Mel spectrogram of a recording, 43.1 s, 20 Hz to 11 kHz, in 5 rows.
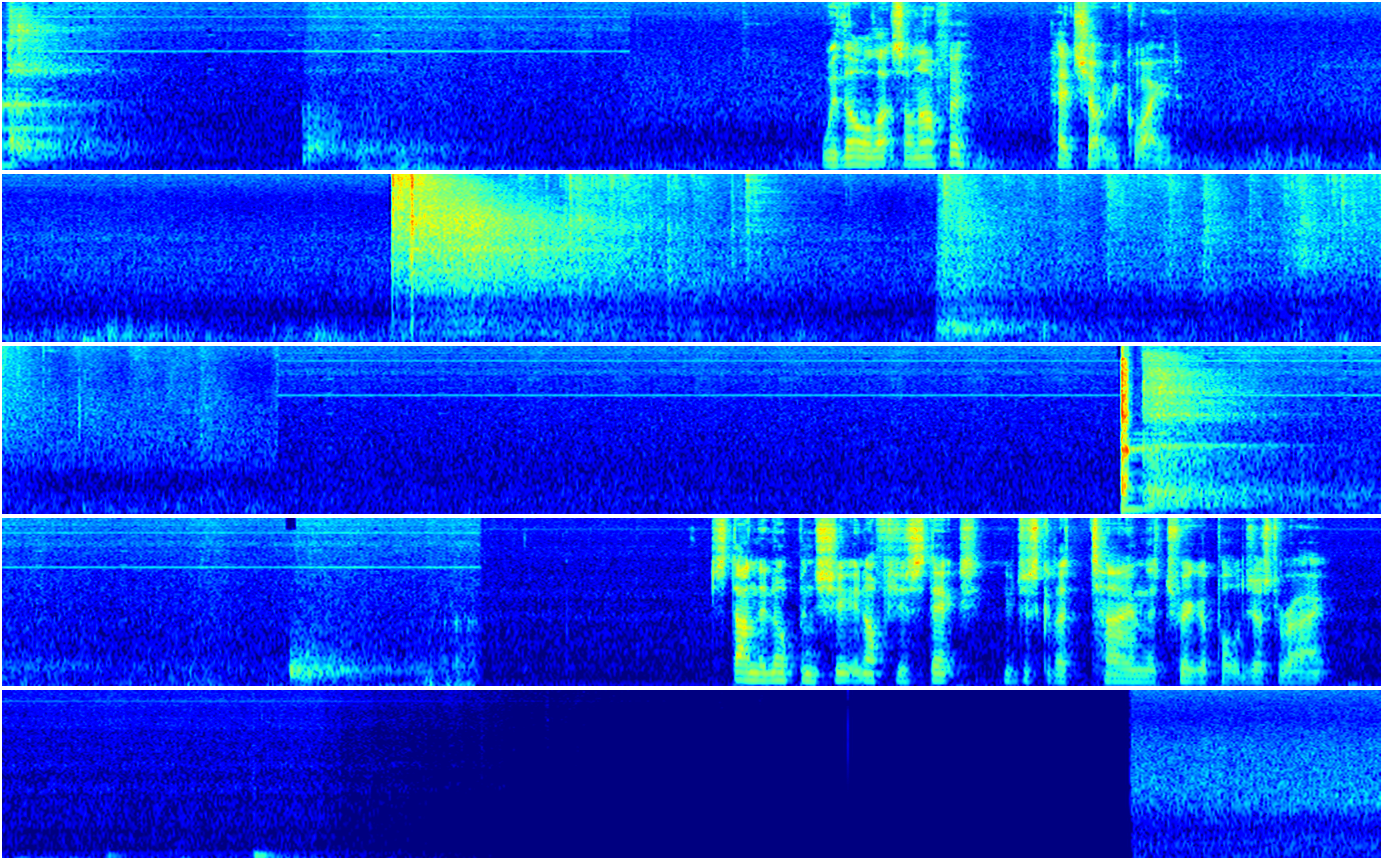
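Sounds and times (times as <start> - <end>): air rifle shot: 11.1 - 12.1, 24.2 - 25.5
bursts of noise: 24.2 - 28.8.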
